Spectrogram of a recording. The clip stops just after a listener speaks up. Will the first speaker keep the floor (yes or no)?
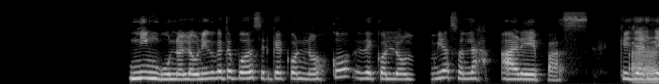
yes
